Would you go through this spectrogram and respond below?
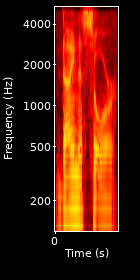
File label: "dinosaur", English; noun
